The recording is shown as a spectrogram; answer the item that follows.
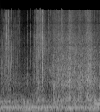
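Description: Small clear plastic packaging bag crinkling as it is handled, in irregular rustles.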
